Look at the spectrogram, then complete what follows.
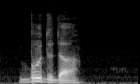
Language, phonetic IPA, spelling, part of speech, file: Polish, [ˈbudːa], budda, noun, Pl-budda.ogg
